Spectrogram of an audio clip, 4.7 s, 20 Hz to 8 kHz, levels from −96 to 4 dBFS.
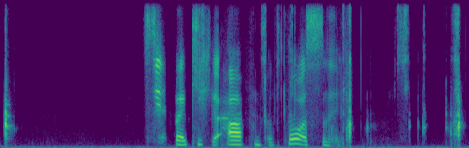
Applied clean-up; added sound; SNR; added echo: neural diffusion model UNIVERSE++.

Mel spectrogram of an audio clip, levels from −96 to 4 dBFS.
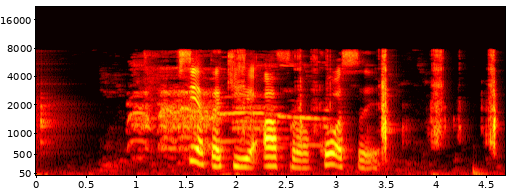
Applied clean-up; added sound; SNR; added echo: classical method log-MMSE.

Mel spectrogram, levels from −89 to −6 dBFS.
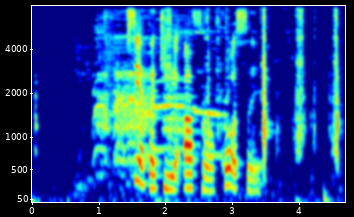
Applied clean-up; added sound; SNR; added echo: classical method Wiener filter.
